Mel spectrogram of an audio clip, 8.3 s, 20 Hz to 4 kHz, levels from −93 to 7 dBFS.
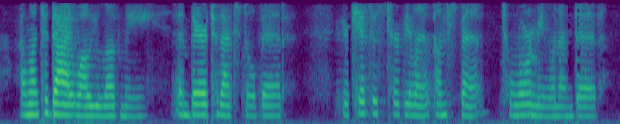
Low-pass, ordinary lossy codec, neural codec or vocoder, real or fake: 3.6 kHz; AAC, 16 kbps; codec, 16 kHz in and 24 kHz out, 1.1 kbps, FireRedTTS-2 codec; fake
